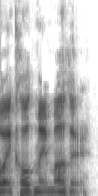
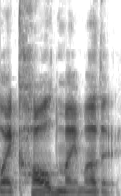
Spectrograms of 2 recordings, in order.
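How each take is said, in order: First: The stress falls on the word mother. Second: The stress falls on the word called. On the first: A neutral answer about what happened. "the first syllable in mother being the stressed syllable" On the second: It insists the call did in fact happen. "shift the focus word to called"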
